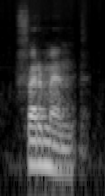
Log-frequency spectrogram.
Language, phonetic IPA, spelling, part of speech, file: Ukrainian, [ferˈmɛnt], фермент, noun, LL-Q8798 (ukr)-фермент.wav
- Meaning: enzyme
